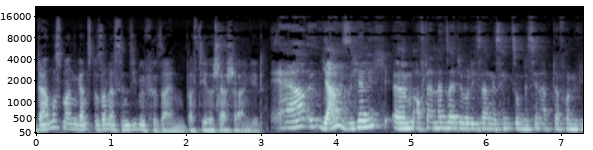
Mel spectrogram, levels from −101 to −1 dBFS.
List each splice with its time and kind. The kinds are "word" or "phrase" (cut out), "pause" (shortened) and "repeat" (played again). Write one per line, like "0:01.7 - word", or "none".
0:03.1 - pause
